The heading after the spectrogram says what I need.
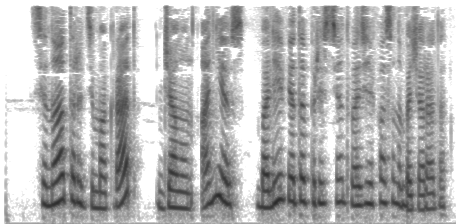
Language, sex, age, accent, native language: Uzbek, female, 19-29, Navoiy, Uzbek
